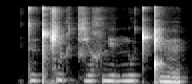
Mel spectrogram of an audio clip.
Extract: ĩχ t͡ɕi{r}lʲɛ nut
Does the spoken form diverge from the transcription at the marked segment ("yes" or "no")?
yes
